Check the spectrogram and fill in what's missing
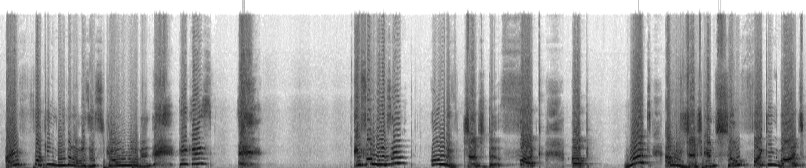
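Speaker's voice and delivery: high laughing rant; giggling mock fury; laughing outrage. Real, not acted. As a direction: laugh through the indignation.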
